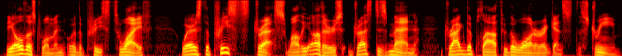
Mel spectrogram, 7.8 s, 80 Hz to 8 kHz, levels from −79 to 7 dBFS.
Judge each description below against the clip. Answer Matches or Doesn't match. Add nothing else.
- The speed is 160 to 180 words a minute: Doesn't match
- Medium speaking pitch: Doesn't match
